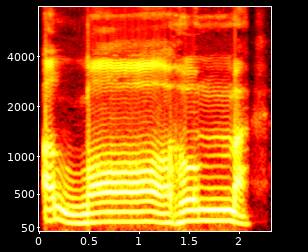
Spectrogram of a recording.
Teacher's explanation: দেখুন এইভাবে পড়তে হবে আল্লাহুম্মা। আল্লাহ শব্দের আগের হরফে জবর আসছে, এই কারণে এই লামকে ল বলে অর্থাৎ মোটা করে পড়ব। হুম্মা, হুম এখানে ওয়াজিব গুন্নাহ।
